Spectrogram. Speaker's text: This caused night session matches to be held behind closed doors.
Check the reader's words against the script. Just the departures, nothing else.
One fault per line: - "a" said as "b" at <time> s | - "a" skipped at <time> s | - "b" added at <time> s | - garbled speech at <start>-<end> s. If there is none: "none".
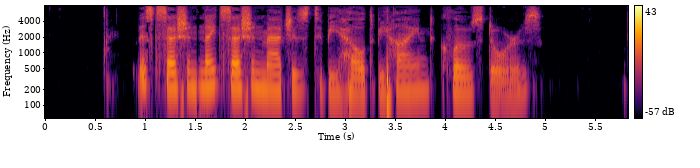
- "caused" said as "session" at 1.1 s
